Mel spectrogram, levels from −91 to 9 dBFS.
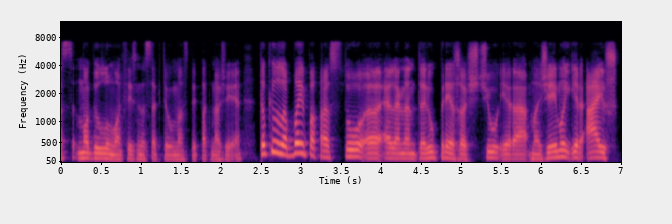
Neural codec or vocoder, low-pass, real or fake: codec, 16 kHz, 1 kbps, FunCodec, trained on LibriTTS, 50 frames a second; 7.2 kHz; fake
